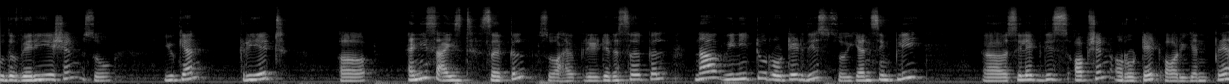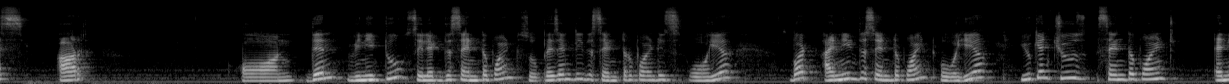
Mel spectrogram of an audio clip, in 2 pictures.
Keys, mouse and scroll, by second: 10.4-10.7 drag.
